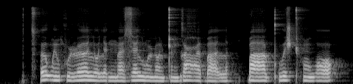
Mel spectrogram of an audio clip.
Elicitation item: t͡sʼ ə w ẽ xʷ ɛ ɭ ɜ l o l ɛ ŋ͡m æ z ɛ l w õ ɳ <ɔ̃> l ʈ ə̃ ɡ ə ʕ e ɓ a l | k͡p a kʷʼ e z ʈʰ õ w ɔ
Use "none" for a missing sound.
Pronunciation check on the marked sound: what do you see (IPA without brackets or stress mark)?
ɔ̃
